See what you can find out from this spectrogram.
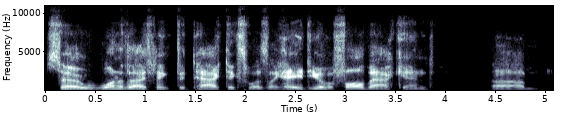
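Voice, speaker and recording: A man's voice: mid-range voice, moderate pace, dry recording. Man chatting casually, dry close sound. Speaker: podcast co-host. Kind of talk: casual fan chat.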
